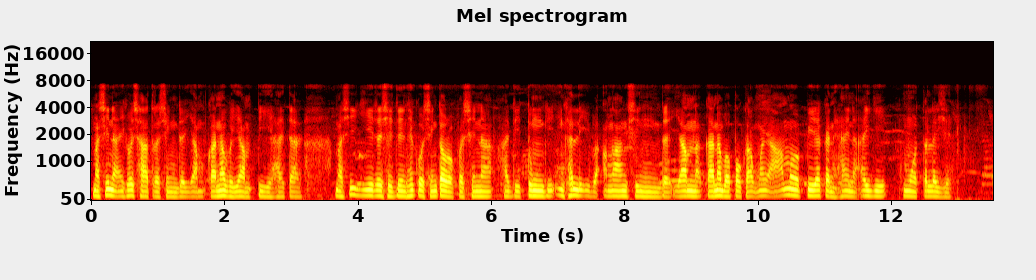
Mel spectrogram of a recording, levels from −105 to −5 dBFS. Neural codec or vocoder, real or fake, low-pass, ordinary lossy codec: none; real; 7.2 kHz; none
